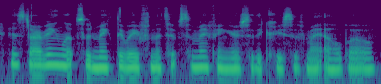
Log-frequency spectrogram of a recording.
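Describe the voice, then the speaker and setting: A woman reading a story aloud as ASMR in an intimate, hushed whisper. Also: on the high side, fairly even intonation, quick pace, creaky, dry recording. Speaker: ASMR reader.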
